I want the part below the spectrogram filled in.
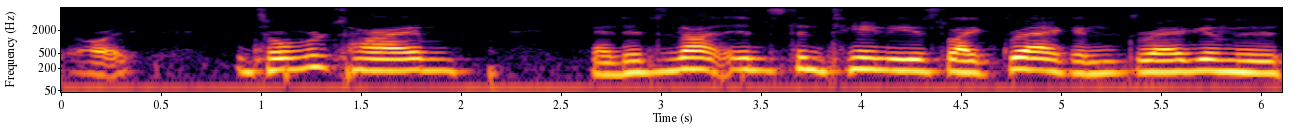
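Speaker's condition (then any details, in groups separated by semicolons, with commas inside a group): Cerebral palsy; reliable voice, uses voice control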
